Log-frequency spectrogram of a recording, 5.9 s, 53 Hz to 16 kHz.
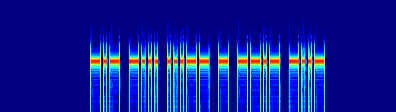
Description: Morse code, heard as a keyed tone, about 25 wpm, 700 Hz. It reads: KB3TQX
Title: USA Call Signs Repeated 2x 25wpm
